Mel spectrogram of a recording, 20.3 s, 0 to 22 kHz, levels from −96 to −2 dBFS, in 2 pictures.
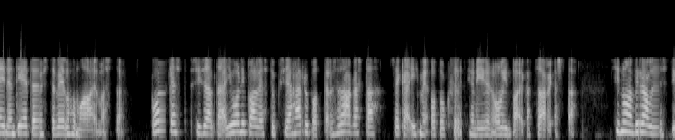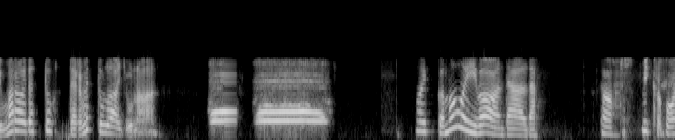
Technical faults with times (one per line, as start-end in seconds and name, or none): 0.00-20.26 iLBC codec
0.50-0.61 lost iLBC frames
2.40-2.51 lost iLBC frames
6.78-7.03 lost iLBC frames
9.81-9.91 lost iLBC frames
11.39-11.43 lost iLBC frames
13.50-13.69 lost iLBC frames
19.37-19.45 lost iLBC frames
